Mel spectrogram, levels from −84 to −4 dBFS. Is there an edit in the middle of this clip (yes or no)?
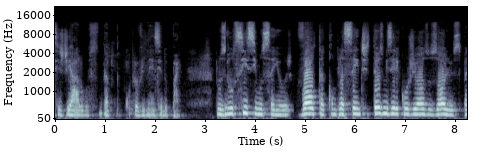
yes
